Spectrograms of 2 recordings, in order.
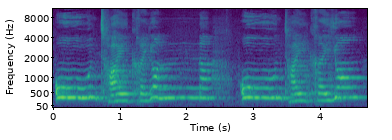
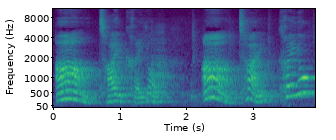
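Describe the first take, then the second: First: "Un taille-crayon" said slow and singsong; wrong pronunciation. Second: "un taille-crayon" said plainly and carefully; correct pronunciation. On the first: Teacher modelling a mistake before correcting. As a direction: sing out "Un taille-crayon" slowly. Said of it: "ce n'est pas correct". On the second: Teacher giving the correct form. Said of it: "On dit". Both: Shown as a demonstration.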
